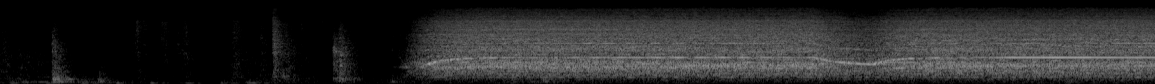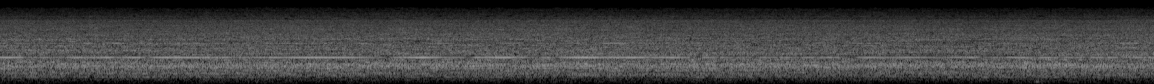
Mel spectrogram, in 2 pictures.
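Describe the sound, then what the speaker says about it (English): After a few quiet rustles and clicks, a hair dryer switches on for drying paint and roars steadily, a loud constant airy whoosh with a faint whine that lasts to the end, briefly dipping once when moved. "I think I'm going to turn on the hair dryer."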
